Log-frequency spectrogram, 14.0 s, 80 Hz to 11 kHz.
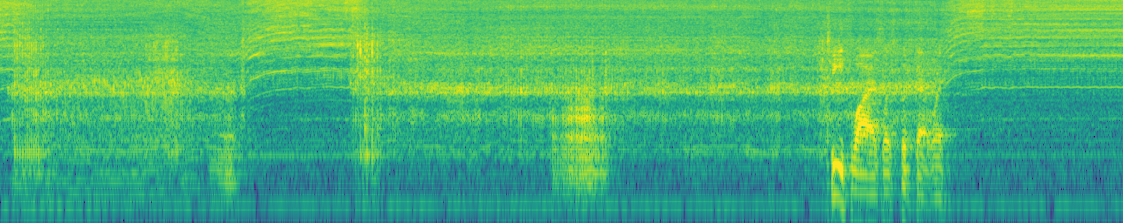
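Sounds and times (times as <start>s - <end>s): rotary tool grinding metal: 0.0s - 3.1s, 4.4s - 8.8s.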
